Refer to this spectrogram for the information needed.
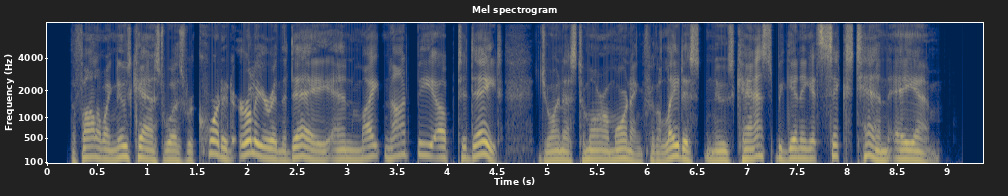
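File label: announcement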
